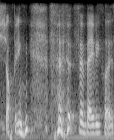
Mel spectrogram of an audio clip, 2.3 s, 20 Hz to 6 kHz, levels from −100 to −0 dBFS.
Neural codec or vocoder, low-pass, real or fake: none; 5.4 kHz; real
